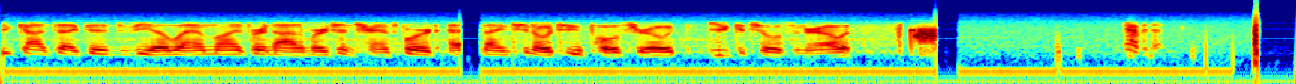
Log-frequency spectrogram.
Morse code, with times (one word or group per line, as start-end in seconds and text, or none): none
